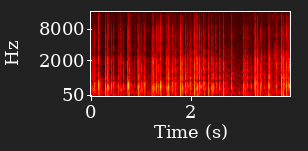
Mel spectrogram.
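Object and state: Leather handbag being tapped.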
